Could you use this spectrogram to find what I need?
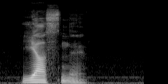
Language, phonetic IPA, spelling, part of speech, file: Polish, [ˈjasnɨ], jasny, adjective, Pl-jasny.ogg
